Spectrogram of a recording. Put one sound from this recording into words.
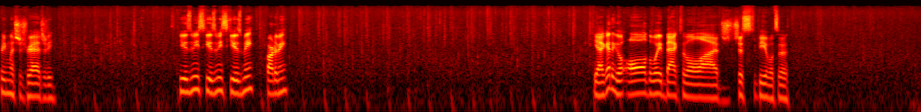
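Footsteps tread slowly on wet pavement.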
